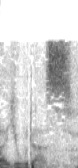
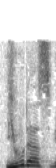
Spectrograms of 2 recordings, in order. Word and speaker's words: Juda: Judas wird im Hebräischen nur Juda ausgesprochen. Eigentlich heißt der Wicht Juda. Aber die Griechen kennen nur die Version, die auf einem S endet. Deswegen wurde aus Juda ein Judas. Wahrscheinlich war er einer der leiblichen Brüder von Jesus.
